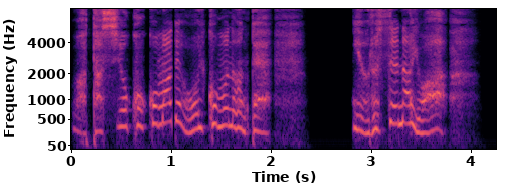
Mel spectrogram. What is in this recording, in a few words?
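Japanese, Voice; BREAK; GF Alarm; Saiga12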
